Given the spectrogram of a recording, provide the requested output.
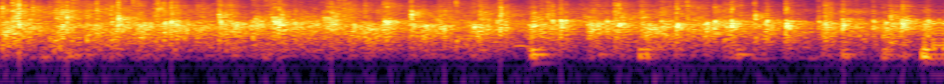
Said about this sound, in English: Let's please give them a warm round of applause.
